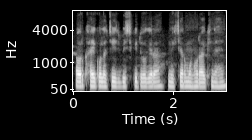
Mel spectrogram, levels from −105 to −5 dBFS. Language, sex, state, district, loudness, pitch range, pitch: Sadri, male, Chhattisgarh, Jashpur, -20 LUFS, 120-125 Hz, 125 Hz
